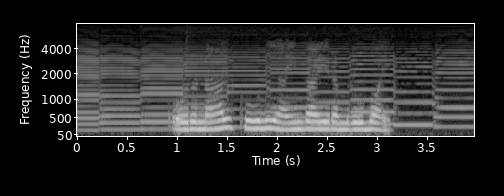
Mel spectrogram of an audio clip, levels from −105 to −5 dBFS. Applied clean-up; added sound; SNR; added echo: none; Wind instrument, woodwind instrument; 14 dB; none.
